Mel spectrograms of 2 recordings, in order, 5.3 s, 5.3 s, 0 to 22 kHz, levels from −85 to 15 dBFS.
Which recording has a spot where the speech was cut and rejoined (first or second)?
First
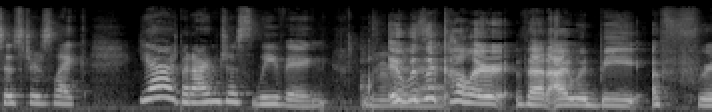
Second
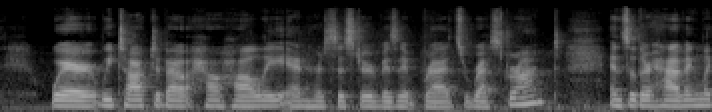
first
